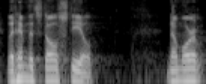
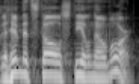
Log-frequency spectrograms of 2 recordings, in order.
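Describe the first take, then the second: First: There is a break right after steal. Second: It runs on without a break after steal.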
